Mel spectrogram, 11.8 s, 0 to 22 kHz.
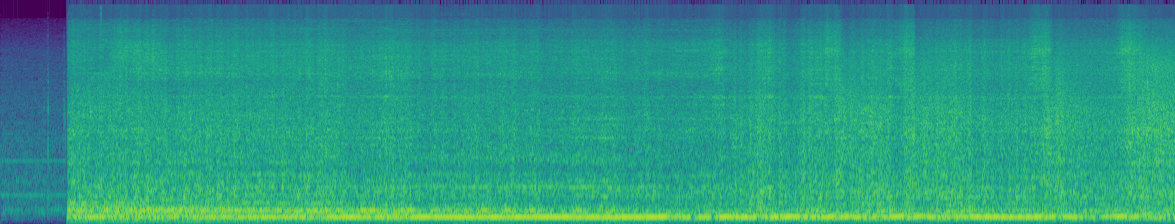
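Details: Dodge derby car V8 running on a newly fitted one-wire GM-style distributor after rewiring, on a hot 92°F day: loud, steady engine rumble with a strong low drone that swells as it is revved.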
